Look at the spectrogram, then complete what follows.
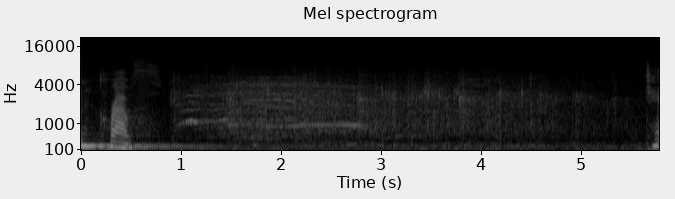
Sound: audience cheering; audience applauding

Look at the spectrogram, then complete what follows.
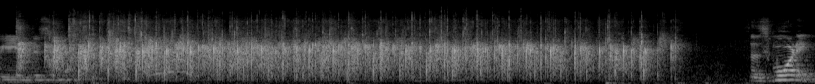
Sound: applause

